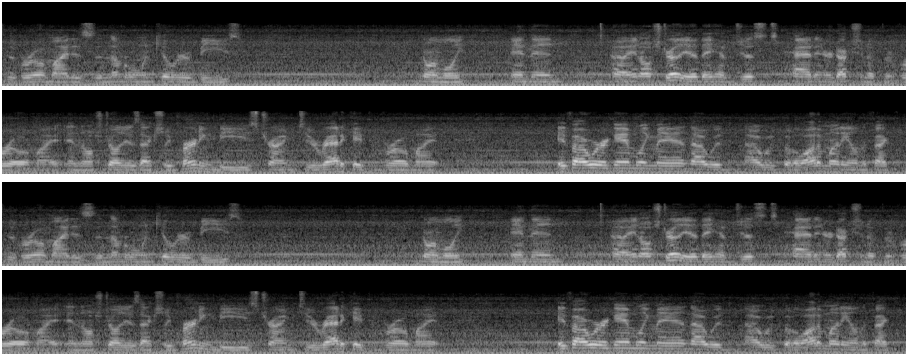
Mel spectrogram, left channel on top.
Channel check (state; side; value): normal; both; correlation 0.92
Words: the Varroa mite is the #1 killer of bees, normally. And then in Australia, they have just had introduction of the Varroa mite, and Australia is actually burning bees, trying to eradicate the Varroa mite. If I were a gambling man, I would put a lot of money on the fact that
